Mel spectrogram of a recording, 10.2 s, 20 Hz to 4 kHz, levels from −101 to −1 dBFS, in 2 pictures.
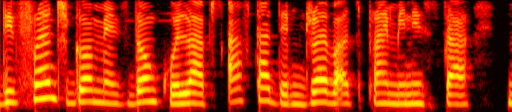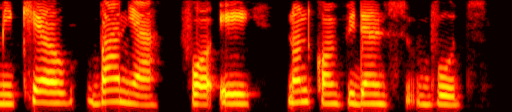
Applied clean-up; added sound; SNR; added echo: none; none; none; none.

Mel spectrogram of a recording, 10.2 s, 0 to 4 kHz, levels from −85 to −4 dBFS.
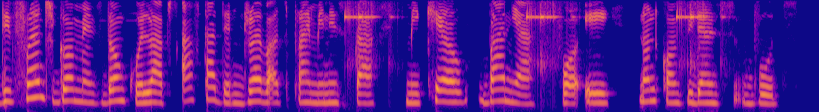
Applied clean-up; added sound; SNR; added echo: none; Coin (dropping) / Glass; 3 dB; none.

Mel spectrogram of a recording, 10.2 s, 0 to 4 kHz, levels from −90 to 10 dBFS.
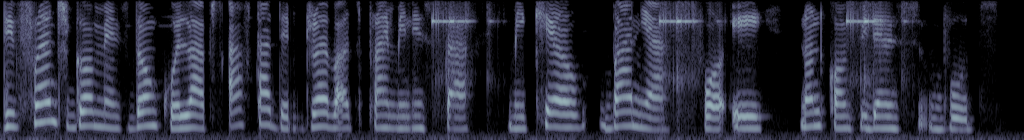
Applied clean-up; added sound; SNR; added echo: neural diffusion model UNIVERSE++.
